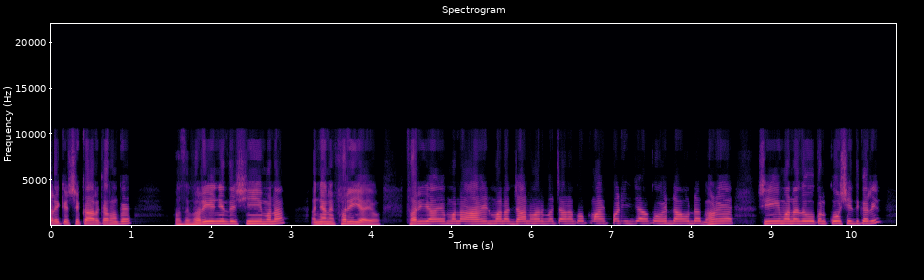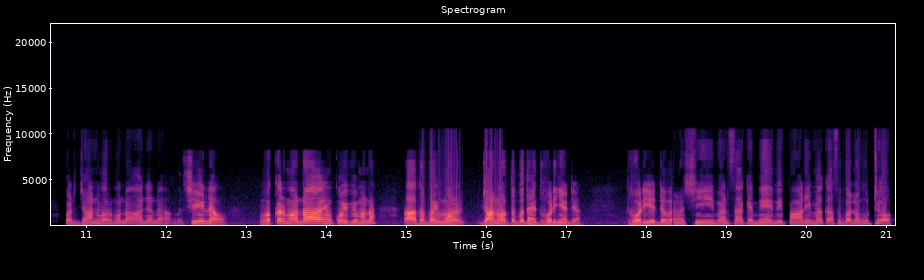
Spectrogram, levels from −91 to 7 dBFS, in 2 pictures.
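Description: From the first moment the speech carries a rough, hissy halo and a smeared, underwater quality. The likely cause is Nellymoser compression, which spends a fixed, small bit budget on short blocks and fills the bands it starves with noise, at a rate that fits a 44 kbps stream. On a spectrogram the content stops sharply at 10.6 kHz, and the upper bands look speckled and grainy instead of showing clean harmonic lines.

At 11.96 s the waveform drops to a flat gap of about 20 ms. After the gap the sound turns duller and boxier, and its level shifts by about 5 dB. A new background hiss sits about 35 dB below the signal. This is likely an input switched to a poorer device. The new device passes a narrower band, so on the spectrogram everything above 7.6 kHz vanishes and a faint, steady noise floor appears. The fuller sound returns at 18.34 s.

From 15.17 to 16.22 s, still within that duller stretch, a burst of gritty crackle tears across the sound. 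This is processor overload crackle. Well over a hundred audio buffers, each under a millisecond long, miss their deadlines and are skipped. The waveform shows dense hard-edged discontinuities, and the spectrogram shows vertical broadband streaks. A shorter burst of the same crackle, with a few dozen skips, runs from 20.27 to 21.02 s.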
